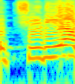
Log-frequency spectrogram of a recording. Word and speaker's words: چڑیا: بالکل غلط ہے. یہ صحیح لفظ نہیں ہے. تلفظ صحیح کر لیجئے. اس کو چڑیا بولنا چاہیے. اگر چڑی بولتی ہے تو یہ غلط تلفظ ہے. چڑیا اس کو کہنا چاہیے.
